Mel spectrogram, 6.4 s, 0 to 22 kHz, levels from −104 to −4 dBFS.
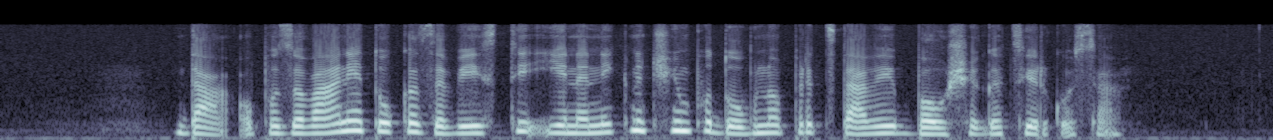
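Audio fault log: Throughout: 4-bit ADPCM compression. A gritty hiss rides on every loud syllable and drops away in quieter moments, because each sample is coded as a coarse 4-bit step from a prediction. Steady background hiss would not track the level like this. Nothing is heard above about 10.6 kHz, which points to a sample rate near 22 kHz.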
